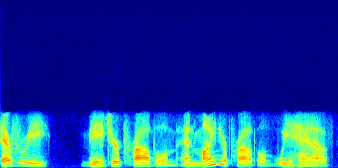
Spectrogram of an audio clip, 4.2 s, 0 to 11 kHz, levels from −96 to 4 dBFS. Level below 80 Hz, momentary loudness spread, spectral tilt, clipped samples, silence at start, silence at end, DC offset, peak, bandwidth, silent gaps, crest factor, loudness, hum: -82 dBFS; 9 LU; -8.5 dB/octave; under 0.1%; 0 s; 0.15 s; under 0.1%; -2 dBFS; 3.9 kHz; none; 20 dB; -23 LUFS; none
